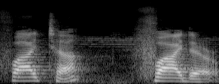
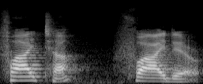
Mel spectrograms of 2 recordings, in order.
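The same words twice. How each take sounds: Both takes have the same delivery.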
